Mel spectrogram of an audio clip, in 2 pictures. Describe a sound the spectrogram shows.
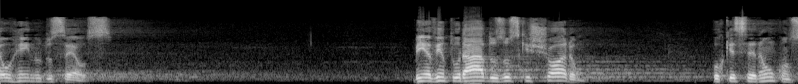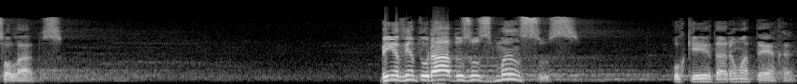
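A man speaks calmly into a microphone in an echoing hall, with pauses between phrases.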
